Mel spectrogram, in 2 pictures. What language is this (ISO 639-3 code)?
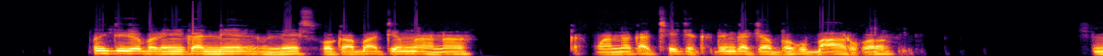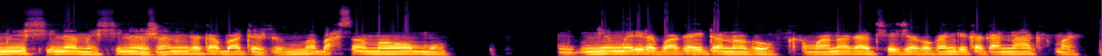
ndc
